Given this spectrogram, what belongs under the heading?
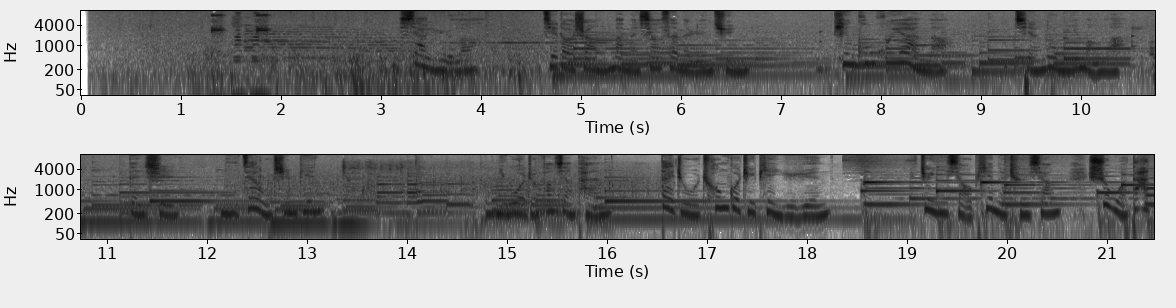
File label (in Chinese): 女 电台宣传 温柔; 成熟知性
